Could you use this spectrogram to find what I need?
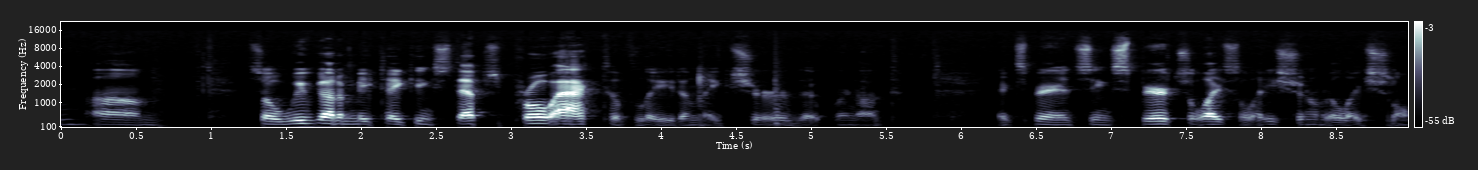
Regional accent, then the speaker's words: Calgary, Alberta, Canada; also born or lived in Barrhead, Alberta; I was raised in Calgary. I'd taken all my school, 10 and a half years of school in Calgary

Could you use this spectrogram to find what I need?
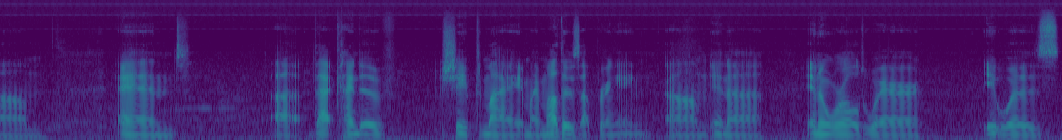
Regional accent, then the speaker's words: New York City, New York, United States; also born or lived in Cleveland, Ohio; I grew up in Brooklyn, in Fort Greene

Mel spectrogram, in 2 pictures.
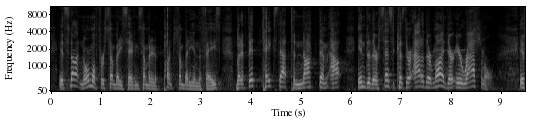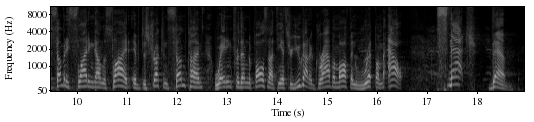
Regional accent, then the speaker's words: Miami, Florida, United States; moved away as an adult; also born or lived in Tulsa, Oklahoma / Corpus Christi, Texas; I grew up in Miami

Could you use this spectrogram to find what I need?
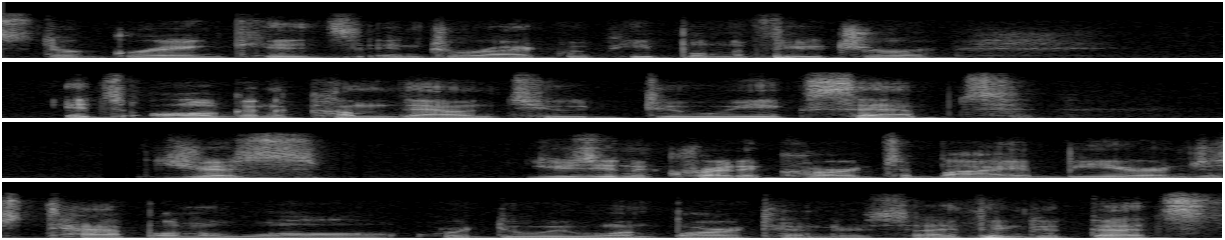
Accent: United States; I'm an American

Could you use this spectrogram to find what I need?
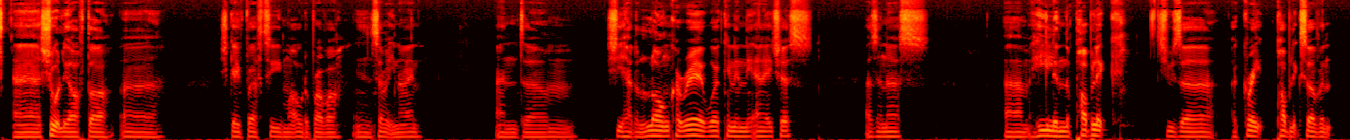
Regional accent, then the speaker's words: London, United Kingdom; so we were born and raised in Leytonstone

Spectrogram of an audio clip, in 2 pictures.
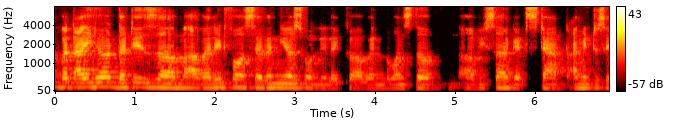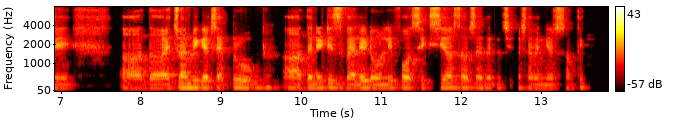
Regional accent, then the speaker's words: India; moved away; also born or lived in Sweden; I'm an Indian citizen, but I'm about to get uh, Swedish citizen now

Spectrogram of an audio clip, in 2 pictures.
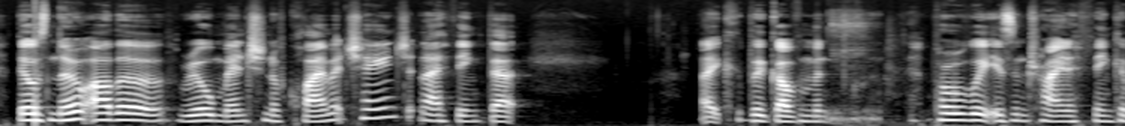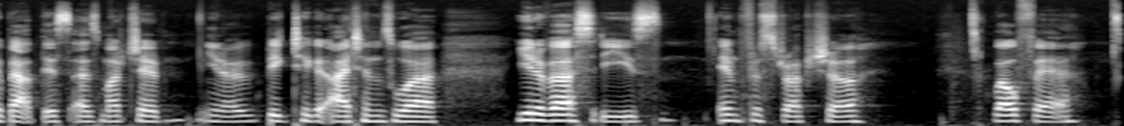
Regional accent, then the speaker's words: Australia; as an Australian

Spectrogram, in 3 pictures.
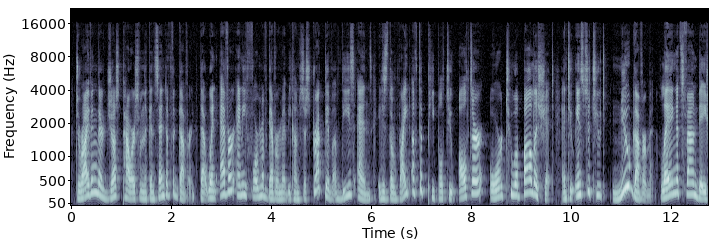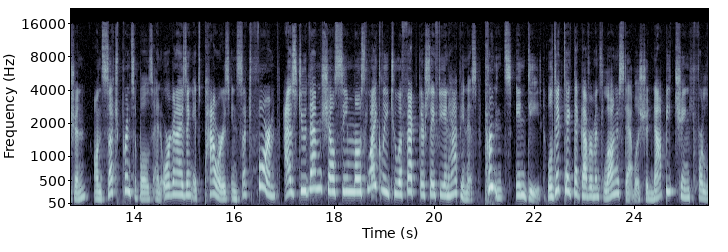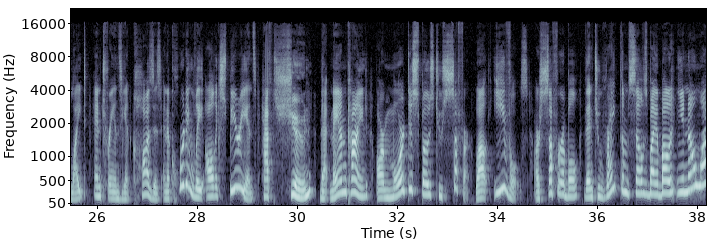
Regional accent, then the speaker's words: St. Louis, Missouri, United States; moved away as an adult; now in New York, United States; I'm from St. Louis

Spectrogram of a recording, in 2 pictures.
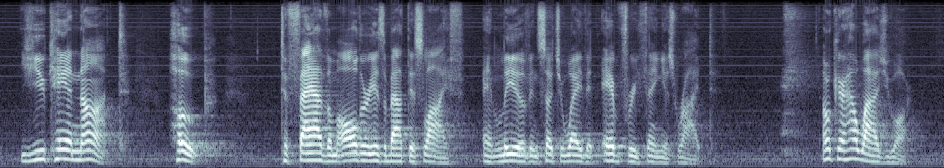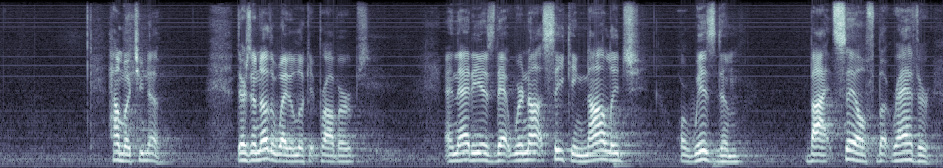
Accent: Columbus, United States; moved away; where I grew up in Columbus, at my grandmother's house

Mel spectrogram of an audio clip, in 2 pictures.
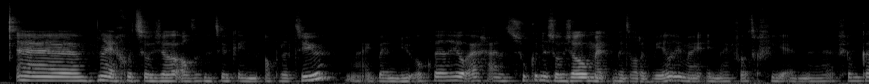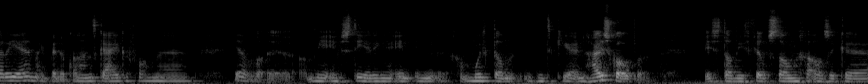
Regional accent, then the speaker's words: Achterhoek, Gelderland, Netherlands; moved away; ik kom oorspronkelijk uit de Achterhoek

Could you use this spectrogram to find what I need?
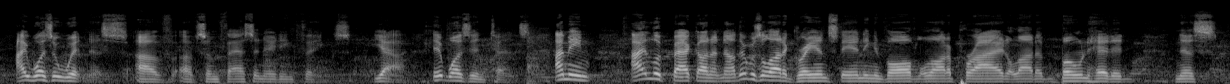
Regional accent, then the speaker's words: Bradford, Pennsylvania, United States; also born or lived in Pittsburgh, Pennsylvania; I was born in Pittsburgh, Pittsburgh in guy. 1956. I turned okay. 60 this year. But I grew up in the little northern tier town of Bradford, Pennsylvania

